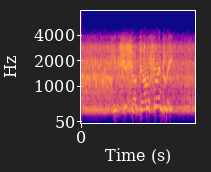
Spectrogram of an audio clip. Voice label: eng player killed ally mood low, speech eng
